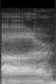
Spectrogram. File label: "er", pinyin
